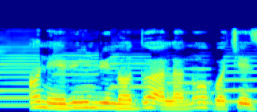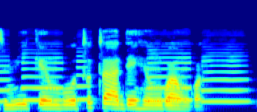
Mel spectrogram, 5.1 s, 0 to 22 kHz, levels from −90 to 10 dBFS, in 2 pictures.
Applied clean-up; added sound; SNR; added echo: classical method log-MMSE.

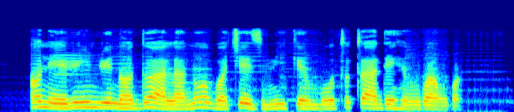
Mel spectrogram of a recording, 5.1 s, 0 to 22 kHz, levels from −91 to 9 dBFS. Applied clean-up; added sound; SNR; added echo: neural separator model SepFormer DNS4.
